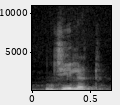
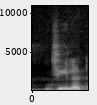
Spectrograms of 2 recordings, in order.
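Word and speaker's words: zealot: Next word है जीलट। जीलट होता है, जीलट इसका सही होता है, सही प्रोनाउंसिएशन इसका जेलट।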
